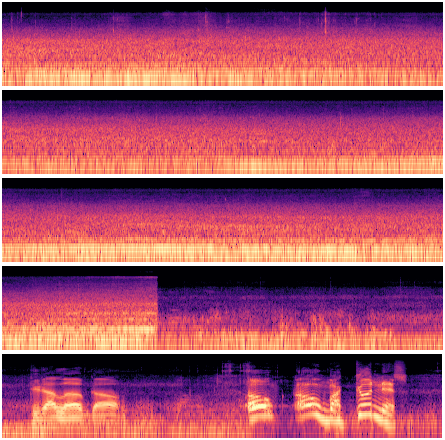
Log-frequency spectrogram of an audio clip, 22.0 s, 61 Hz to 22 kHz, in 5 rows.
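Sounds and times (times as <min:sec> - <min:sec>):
engine humming: 0:00.0 - 0:18.2.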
